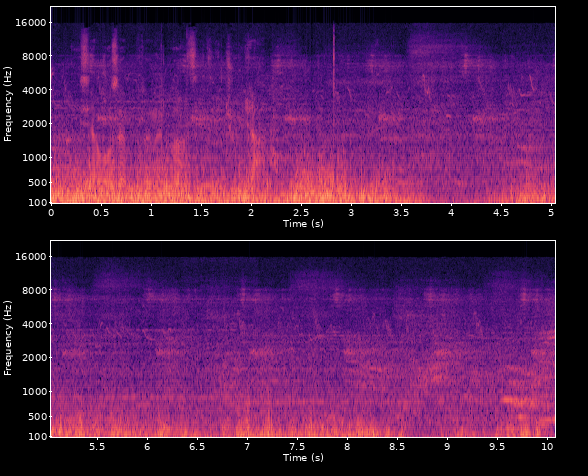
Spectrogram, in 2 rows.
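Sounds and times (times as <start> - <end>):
birds calling: 0.0 - 10.0.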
